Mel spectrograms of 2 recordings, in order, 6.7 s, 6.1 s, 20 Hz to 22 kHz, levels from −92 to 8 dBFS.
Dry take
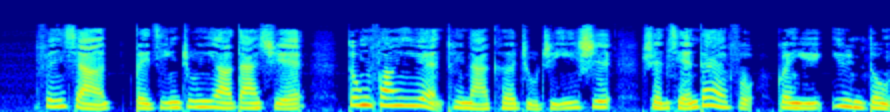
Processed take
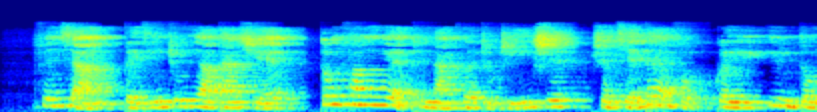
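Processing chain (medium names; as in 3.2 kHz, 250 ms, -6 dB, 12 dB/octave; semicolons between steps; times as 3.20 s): peaking EQ 5 kHz +12.5 dB 0.44 oct; gated-style reverb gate 290 ms falling, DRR -6.5 dB; speed mistake 44.1 kHz file played as 48 kHz; trim -4 dB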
